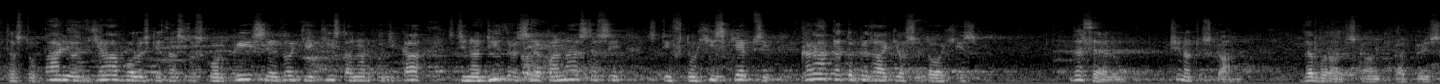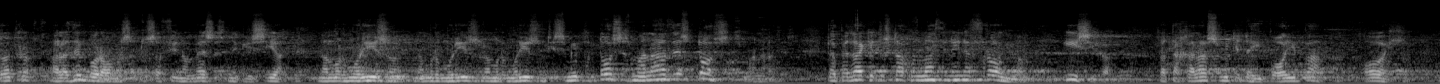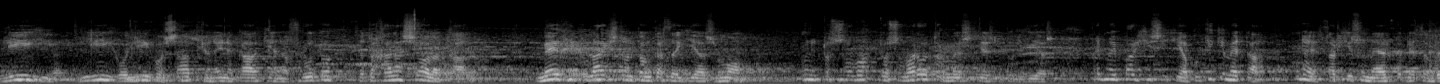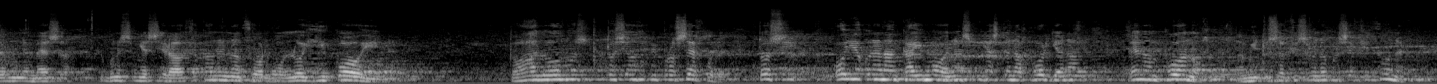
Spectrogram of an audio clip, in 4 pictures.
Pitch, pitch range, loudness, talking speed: 195 Hz, 165-215 Hz, -26 LUFS, 165 wpm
